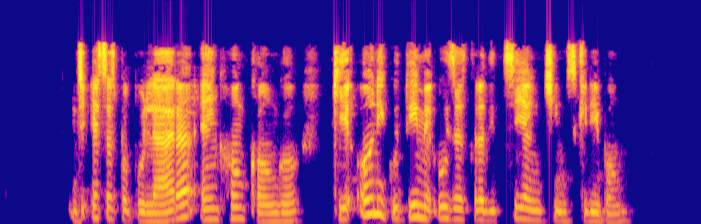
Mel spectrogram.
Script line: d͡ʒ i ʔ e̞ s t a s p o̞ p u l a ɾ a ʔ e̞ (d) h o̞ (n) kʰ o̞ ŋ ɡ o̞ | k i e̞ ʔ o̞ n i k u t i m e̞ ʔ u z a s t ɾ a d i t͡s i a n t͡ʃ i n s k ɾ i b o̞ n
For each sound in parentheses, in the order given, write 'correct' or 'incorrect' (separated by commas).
incorrect, incorrect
